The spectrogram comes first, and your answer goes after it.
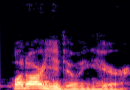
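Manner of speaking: ARE carries the weight, the rest low; low question, leaning on "are"; stress on ARE. Shown as a demonstration. Preacher asks God's question of Elijah, stress on ARE. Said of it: "emphasize a different word".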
